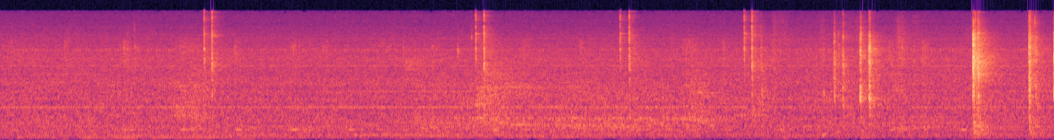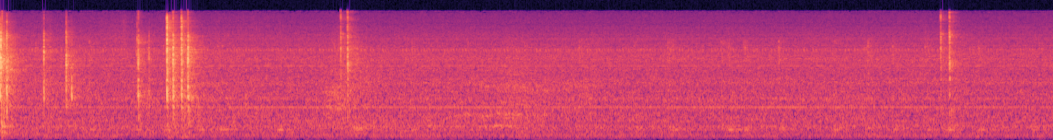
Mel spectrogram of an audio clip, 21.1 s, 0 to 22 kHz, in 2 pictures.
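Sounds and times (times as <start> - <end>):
steady low hum: 0.0 - 21.0
computer keyboard keystrokes: 2.0 - 2.3, 7.4 - 9.0, 9.7 - 12.7, 19.9 - 20.2.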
